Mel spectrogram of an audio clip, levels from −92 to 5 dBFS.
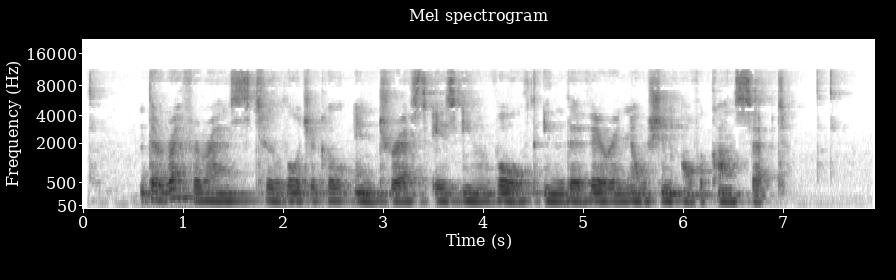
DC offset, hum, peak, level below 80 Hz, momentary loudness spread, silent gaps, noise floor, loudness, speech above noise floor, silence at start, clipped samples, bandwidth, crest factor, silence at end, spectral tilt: under 0.1%; none; -8 dBFS; -60 dBFS; 8 LU; none; -61 dBFS; -27 LUFS; 34 dB; 0.55 s; under 0.1%; 11.5 kHz; 18 dB; 0.9 s; -6 dB/octave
